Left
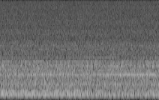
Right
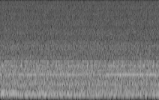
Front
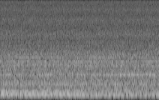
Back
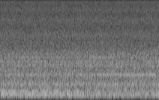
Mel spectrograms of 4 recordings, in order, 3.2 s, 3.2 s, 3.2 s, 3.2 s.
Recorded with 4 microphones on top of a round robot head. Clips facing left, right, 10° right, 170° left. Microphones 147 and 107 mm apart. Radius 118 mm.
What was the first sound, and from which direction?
Only background noise.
